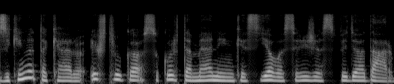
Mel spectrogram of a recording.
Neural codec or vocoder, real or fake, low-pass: codec, 24 kHz, 0.5 kbps, DualCodec; fake; 10.8 kHz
